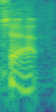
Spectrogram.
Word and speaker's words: cap: Wolvengray explained that Mayo, which is spelled M-E-Y-I-W-Y, but pronounced Mayo or Mayu, means pertaining to excrement, while Cap, pronounced Chap, C-A-P, pronounced Chap,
